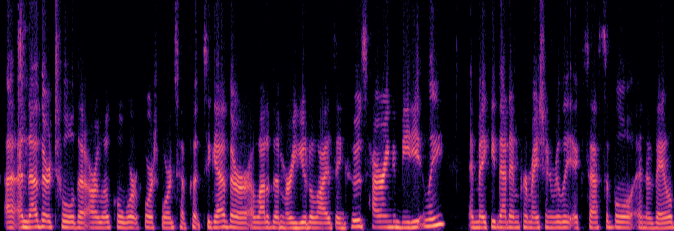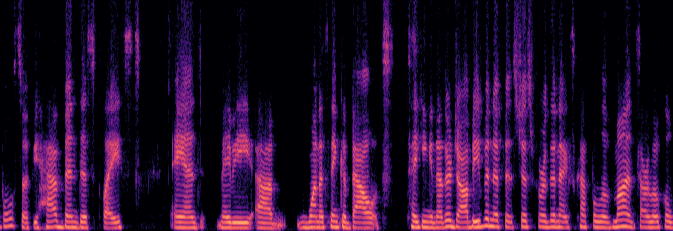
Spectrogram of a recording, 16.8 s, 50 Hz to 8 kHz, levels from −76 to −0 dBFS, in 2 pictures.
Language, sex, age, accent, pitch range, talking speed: English, female, 30-49, American, 180-200 Hz, 190 wpm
